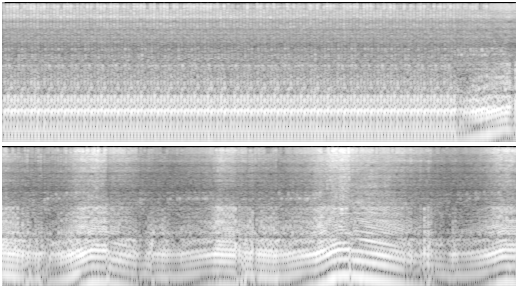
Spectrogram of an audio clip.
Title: Exhaust leak sound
